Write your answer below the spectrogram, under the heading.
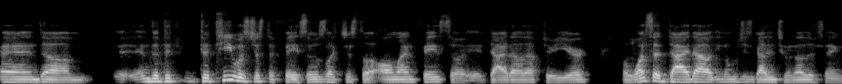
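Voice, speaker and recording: An unremarkable speaking voice from a man with an American accent, medium in pitch, at a fairly quick pace. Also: fairly even intonation. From Maryland, US. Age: 30s. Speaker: cinematographer and photographer. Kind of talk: casual chat.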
